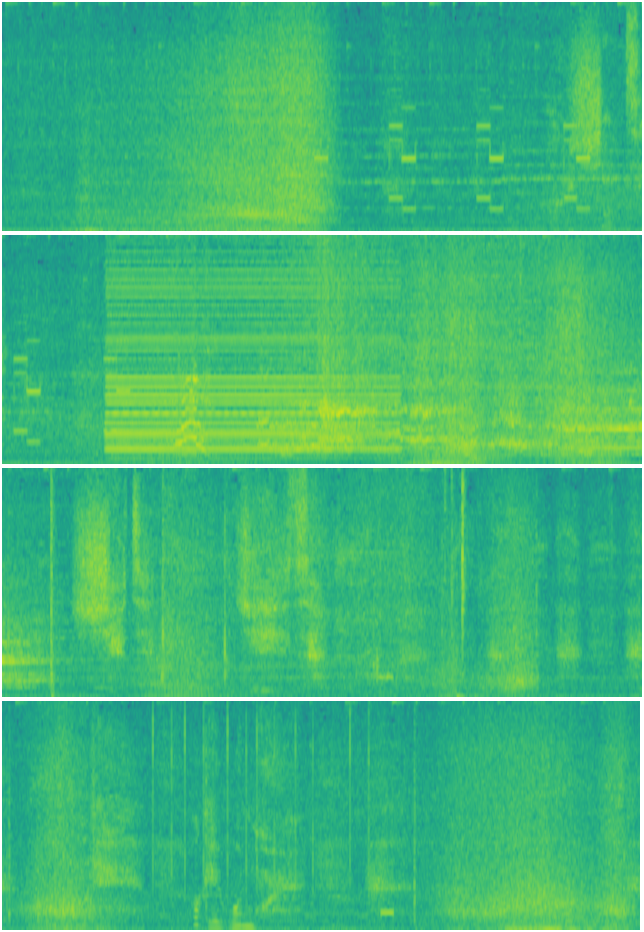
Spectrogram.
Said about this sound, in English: Lisa hops into their car and drives off. As she speeds away, she tries her mobile phone.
